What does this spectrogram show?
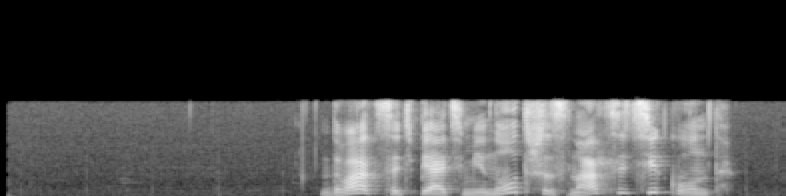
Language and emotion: Russian, positive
